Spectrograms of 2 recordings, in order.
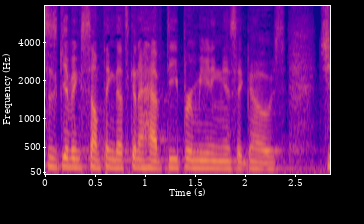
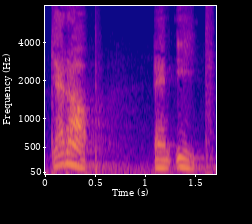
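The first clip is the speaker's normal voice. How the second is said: a softened, lowered voice; voice let down; 2 semitones lower, 7 dB quieter, slower than usual. Acted. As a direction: drop your voice and coax him. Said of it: "lets his voice down and says".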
